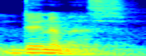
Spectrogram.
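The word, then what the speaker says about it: δύναμις: That word for power, the Greek word literally is pronounced dynamis.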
